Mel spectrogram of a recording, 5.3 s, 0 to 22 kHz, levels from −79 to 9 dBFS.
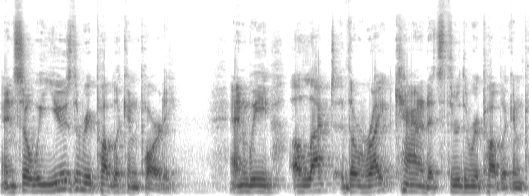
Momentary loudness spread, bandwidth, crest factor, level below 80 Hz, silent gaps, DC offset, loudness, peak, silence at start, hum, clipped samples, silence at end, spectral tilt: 4 LU; over 20 kHz; 16 dB; -74 dBFS; none; under 0.1%; -22 LUFS; -6 dBFS; 0 s; none; under 0.1%; 0 s; -4 dB/octave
